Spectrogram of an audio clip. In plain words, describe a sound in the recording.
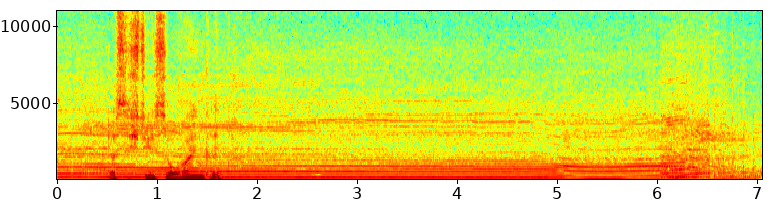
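A chainsaw cuts through a tree trunk.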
